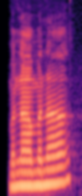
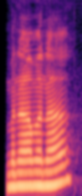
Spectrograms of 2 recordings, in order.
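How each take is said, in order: Both takes have the same delivery.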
